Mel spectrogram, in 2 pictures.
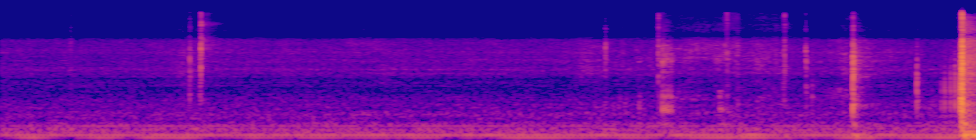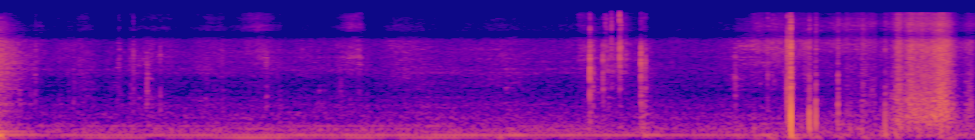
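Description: A handheld VCR remote control being handled: scattered small plastic clicks and taps, then a sharp knock about five seconds in, the loudest sound, as it is set down on the desk. Near the end comes a short burst of plastic-bag crinkling.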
